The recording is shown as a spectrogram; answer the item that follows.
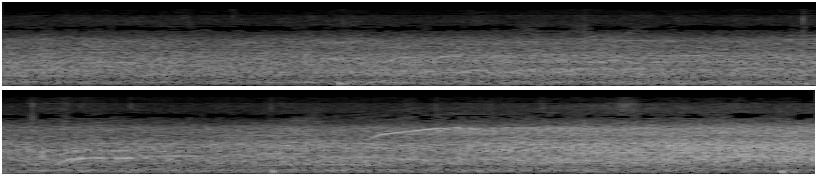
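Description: Stadium crowd noise at a football match, a steady hubbub that grows louder over the last couple of seconds. A short rising whistle comes through about four and a half seconds in.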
